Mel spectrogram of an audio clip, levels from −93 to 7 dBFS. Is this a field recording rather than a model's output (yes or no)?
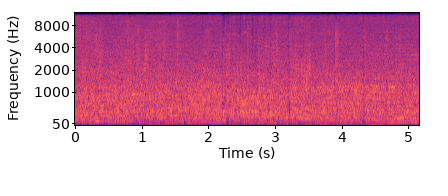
yes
